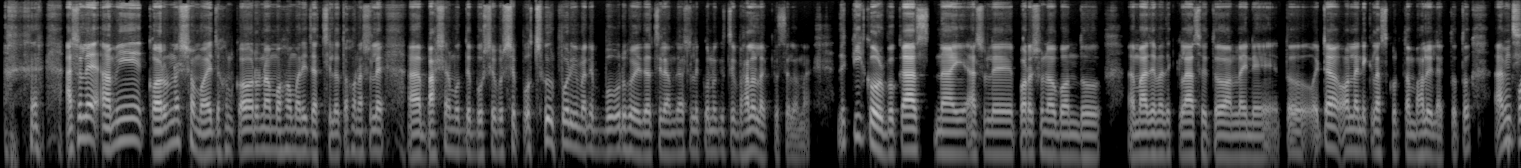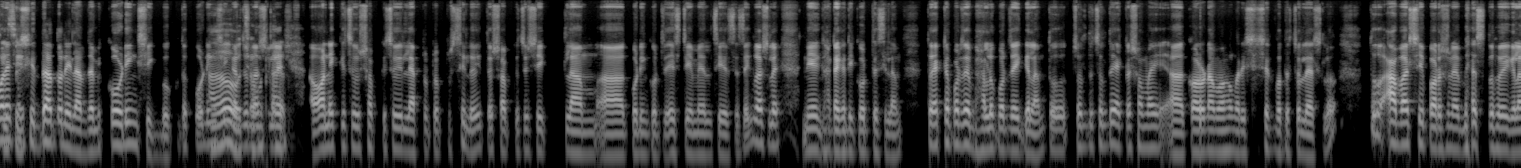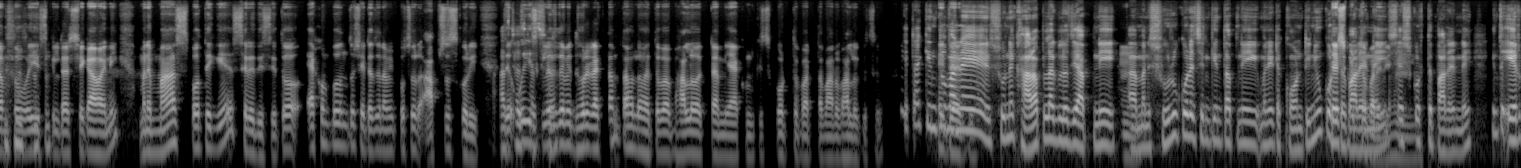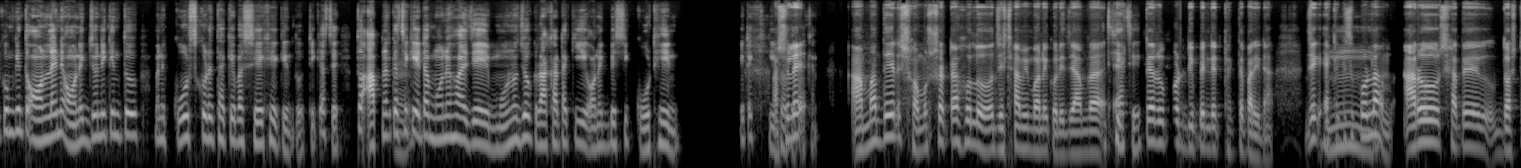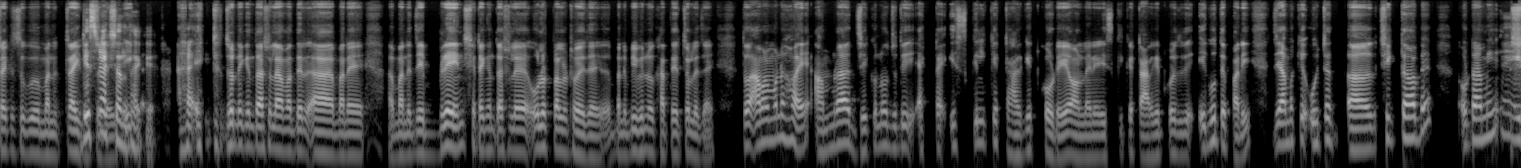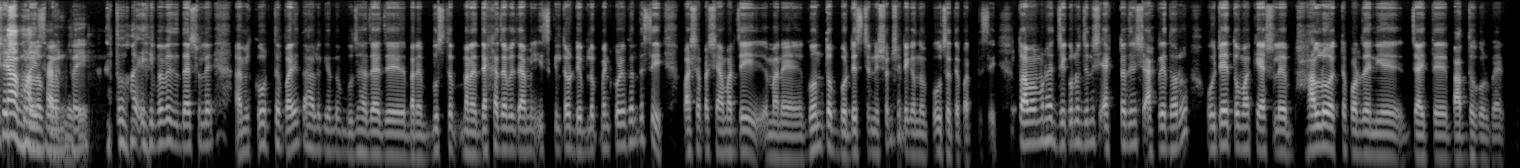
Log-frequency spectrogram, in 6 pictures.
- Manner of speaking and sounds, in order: chuckle; laughing while speaking: "প্রচুর পরিমাণে বোর হয়ে যাচ্ছিলাম"; tapping; other background noise; chuckle; chuckle; chuckle; laughing while speaking: "হ্যাঁ, এটার জন্য কিন্তু"; laughing while speaking: "তো এইভাবে যদি আসলে"
- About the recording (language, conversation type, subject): Bengali, podcast, অনলাইন শেখার সবচেয়ে বড় সুবিধা ও অসুবিধা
